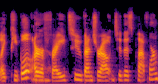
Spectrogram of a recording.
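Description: At a fairly quick pace, a woman with a normal speaking voice talks at a medium pitch with ordinary pitch variation. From Northeast Pennsylvania. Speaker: pharmacist and direct sales leader. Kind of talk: casual interview chat.

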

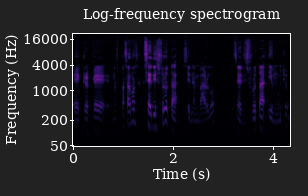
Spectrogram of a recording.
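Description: A man talks at a moderate pace in a medium pitch, with lively intonation and a plain, everyday voice. The sound is dry and close with no echo. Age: 30s. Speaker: podcast host. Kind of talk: casual chat.

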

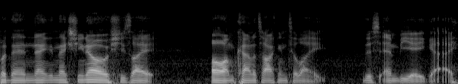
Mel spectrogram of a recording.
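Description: This man talks in a normal speaking voice with an American accent. His pitch is fairly low, and his pace is fairly quick. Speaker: podcast co-host and producer. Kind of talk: casual chat. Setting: studio.

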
